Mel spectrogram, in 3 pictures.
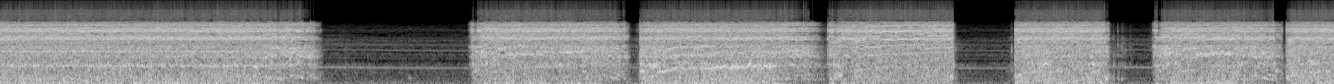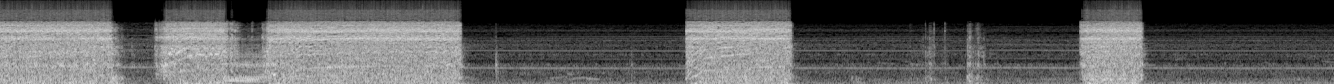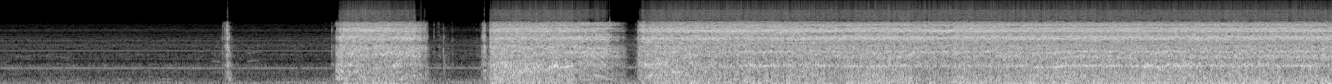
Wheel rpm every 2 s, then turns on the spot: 240, 100, 100, 130, 70, 100, 120, 100, 90, 10, 40, 0, 20, 0, 0, 80, 110, 220, 230, 230.
none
